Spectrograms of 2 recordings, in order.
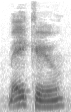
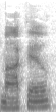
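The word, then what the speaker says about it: Mikau: Coast you know fave meu I always said maku but then I heard meu pronounced so I'm going to say meu you know I I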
